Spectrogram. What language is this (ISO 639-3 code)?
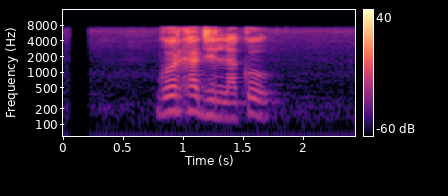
nep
